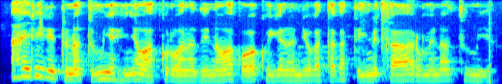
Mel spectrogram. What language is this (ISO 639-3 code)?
kik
